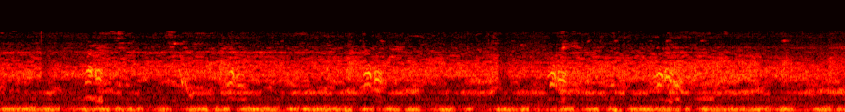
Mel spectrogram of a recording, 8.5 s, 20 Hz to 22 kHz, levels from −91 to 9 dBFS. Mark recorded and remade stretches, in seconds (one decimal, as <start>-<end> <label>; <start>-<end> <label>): 0.0-7.0 recorded; 7.0-7.9 remade; 7.9-8.5 recorded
